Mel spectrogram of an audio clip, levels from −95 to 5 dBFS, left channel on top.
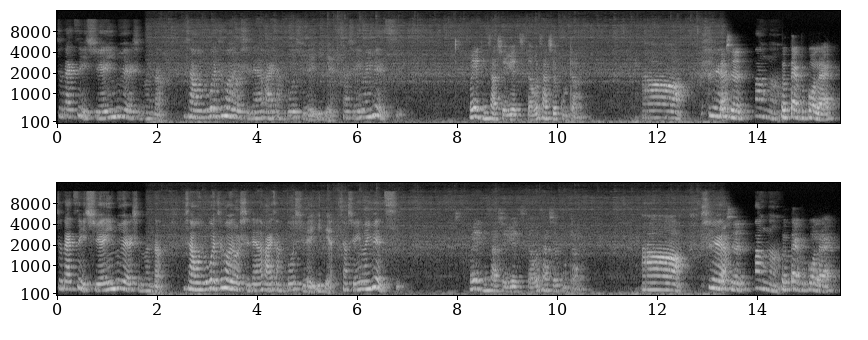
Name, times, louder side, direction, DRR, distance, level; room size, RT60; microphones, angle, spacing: voice 1, 0.0-6.9 11.7-13.7 14.0-14.5, right 3 dB, 75° right, 5 dB, 0.5 m, -26 dB
sound 1, 1.7-13.4, left 1 dB, 50° left, 1.0 m, -41 dB
voice 2, 8.2-10.6 12.9-13.7 14.5-15.5, left 4 dB, 70° left, 3 dB, 0.5 m, -26 dB
2.8 x 2.3 x 2.8 m, 0.62 s
head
